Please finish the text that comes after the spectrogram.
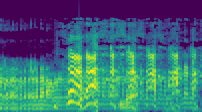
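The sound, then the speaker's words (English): A person growls like a dog in reaction to a list being read out, like getting too close to a strange dog: a run of rough, rising-and-falling voiced bursts, five or six in quick succession over about two seconds. “her list of things she wanted to be as a wife literally made … growl”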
